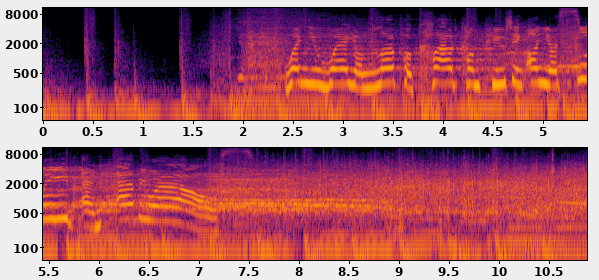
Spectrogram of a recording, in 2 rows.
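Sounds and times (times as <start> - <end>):
speech: 2.0 - 7.6
applause from a large audience: 7.0 - 10.8.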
